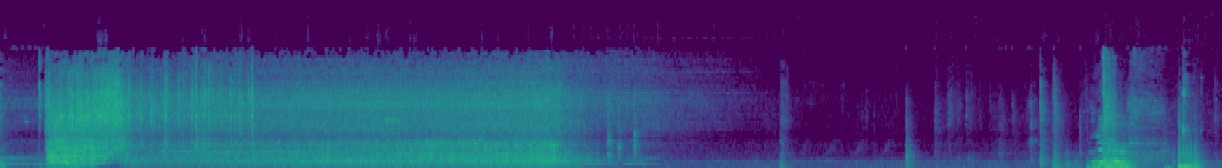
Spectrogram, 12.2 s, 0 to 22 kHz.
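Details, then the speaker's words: 1995 Pontiac Grand Am 3.1L V6, new starter after a 28-thousandths (1/32 in) shim: short harsh starter whir as the engine catches, then a thin high squeal over the idle on key release; starter-to-flywheel clearance still wrong. "Still making that high-pitched squeal when I let off the key."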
